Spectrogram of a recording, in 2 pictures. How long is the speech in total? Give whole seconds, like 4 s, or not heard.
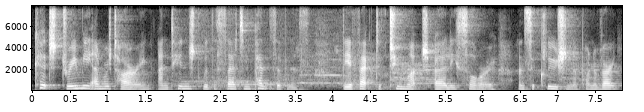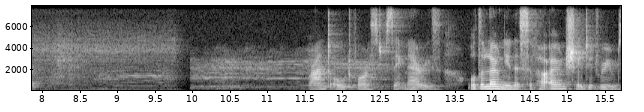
12 s.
